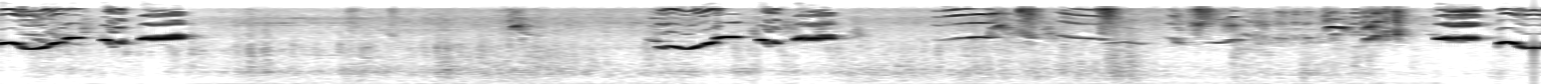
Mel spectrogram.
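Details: Oriental magpie-robin song played to provoke other magpie-robins: separated bursts of looping, warbled whistles at the start, middle and end, with quieter chirps and a steady background hiss between them.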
